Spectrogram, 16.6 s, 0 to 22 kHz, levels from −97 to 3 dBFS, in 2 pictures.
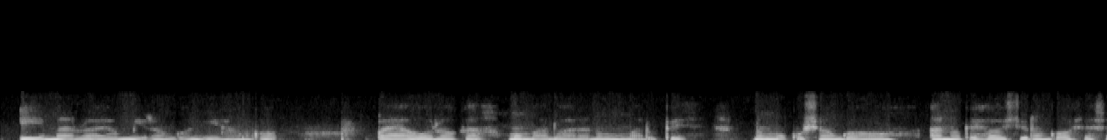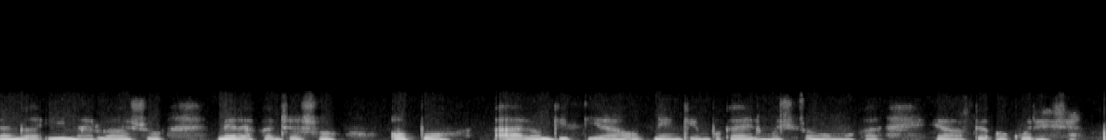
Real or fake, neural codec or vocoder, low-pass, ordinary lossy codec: real; none; 7.2 kHz; Opus, 16 kbps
